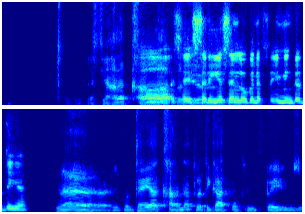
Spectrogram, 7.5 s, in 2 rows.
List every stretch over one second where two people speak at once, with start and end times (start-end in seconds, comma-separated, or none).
1.7-2.9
